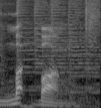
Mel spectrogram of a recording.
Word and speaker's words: mukbang: her twitter her youtube it's pronounced mukbang it's a big korean trend it's weird because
